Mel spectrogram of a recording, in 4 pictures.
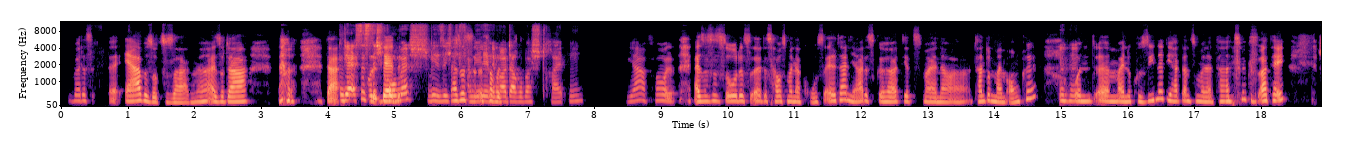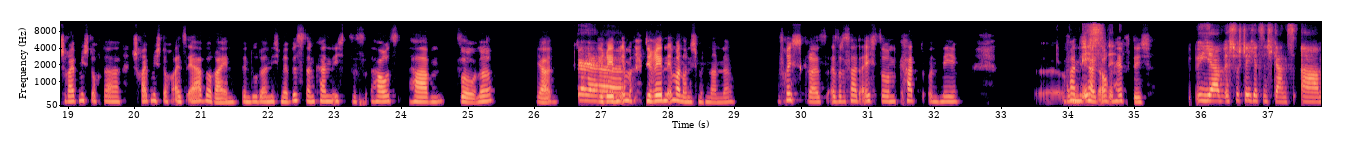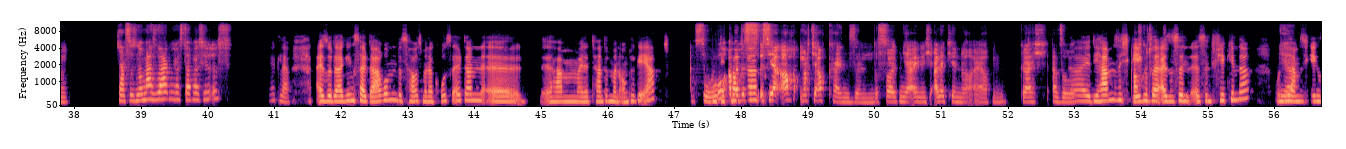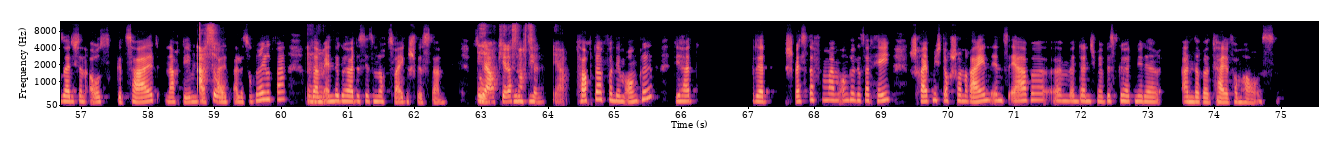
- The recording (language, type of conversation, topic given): German, unstructured, Wie gehst du mit Konflikten in der Familie um?
- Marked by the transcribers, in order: chuckle; laughing while speaking: "Tante gesagt"; in English: "Cut"; other noise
